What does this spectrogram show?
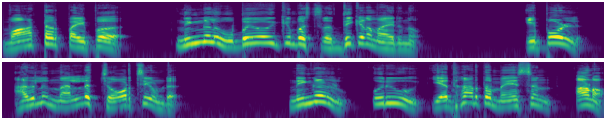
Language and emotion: Malayalam, angry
